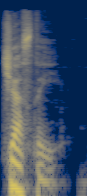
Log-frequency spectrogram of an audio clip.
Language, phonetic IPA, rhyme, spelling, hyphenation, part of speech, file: Russian, [ˈt͡ɕastɨj], -astɨj, частый, час‧тый, adjective, Ru-частый.ogg
- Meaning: 1. dense (consisting of closely spaced parts) 2. frequent (spaced a short distance apart) 3. fast, frequent (consisting of rapidly successive movements) 4. repetitive (appearing at short intervals)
